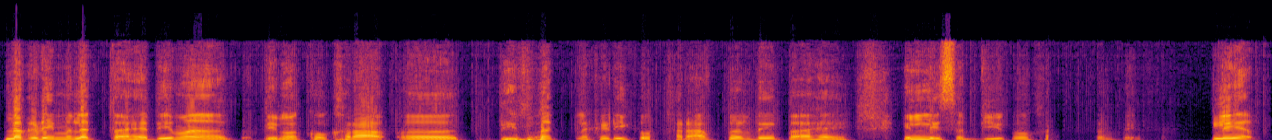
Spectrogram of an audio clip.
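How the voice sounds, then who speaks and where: A man's voice: sits high, moderate pace, a little mellow, dry recording, low-quality recording. A man teaching an online exam coaching class, chatty and joking, talking to his students as kids and brothers. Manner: chatty, joking, addresses students as beta and bhaiya.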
